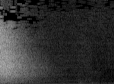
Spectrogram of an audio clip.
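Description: A single handgun shot: a sharp crack that rings and dies away over about a second in the echo of an indoor range.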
